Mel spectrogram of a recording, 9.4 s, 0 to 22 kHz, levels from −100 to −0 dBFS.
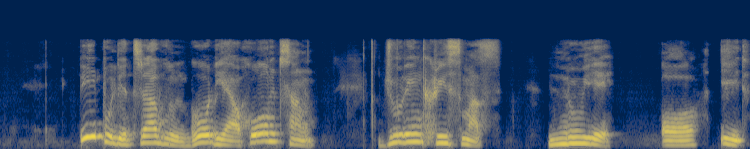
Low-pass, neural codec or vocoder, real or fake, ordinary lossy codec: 7.2 kHz; codec, 16 kHz, 2 kbps, FreqCodec, larger model; fake; none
